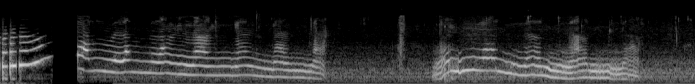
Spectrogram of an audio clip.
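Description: Domestic cat meowing: a short rising meow, then two long drawn-out meows. The first of the long ones falls steadily in pitch over about two and a half seconds; the second wavers up and down for about two seconds.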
